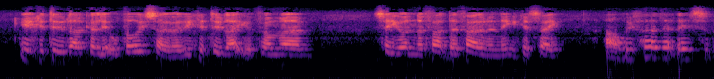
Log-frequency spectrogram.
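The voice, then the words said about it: British accent, Essex and Devon mix. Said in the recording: “my accent isn't a typical what you expect from a British accent, because it's part Essex and part of Devon”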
